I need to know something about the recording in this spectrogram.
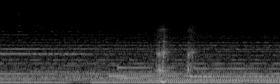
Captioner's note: chuckles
